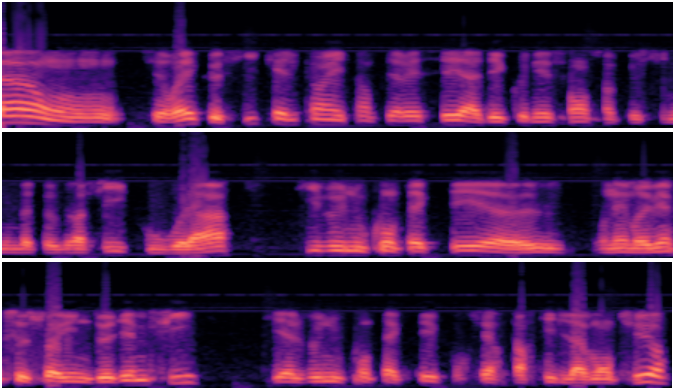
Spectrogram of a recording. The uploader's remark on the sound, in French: La radio Strasbourgeoise RBS nous a convié à une interview très sympathique. Pour respecter le protocole sanitaire en vigueur, l'interview s'est déroulée en distanciel par téléphone.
